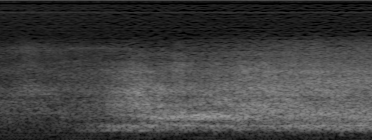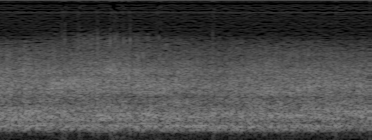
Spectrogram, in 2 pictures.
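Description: A twin-engine jet fighter roars on full afterburner as it starts its takeoff roll.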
